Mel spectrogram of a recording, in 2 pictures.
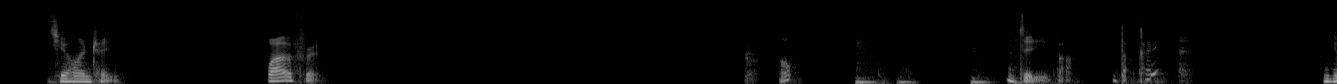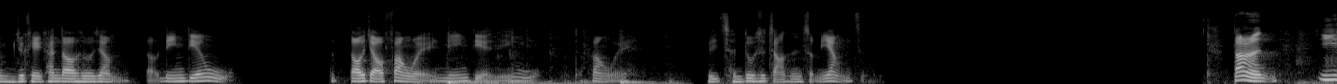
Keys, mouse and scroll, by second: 0.5 click, 1.0-4.0 drag, 4.9-7.8 drag, 7.8-9.3 middle drag, 9.3-9.8 scroll up 1, 9.8-10.8 shift+middle drag, 10.8 click, 11.5 click, 13.5-14.7 middle drag, 14.7-20.4 drag, 21.6-22.8 middle drag, 22.8 click, 23.5-26.5 middle drag.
